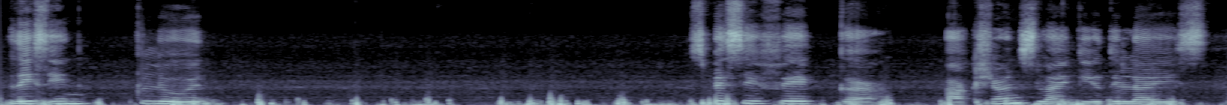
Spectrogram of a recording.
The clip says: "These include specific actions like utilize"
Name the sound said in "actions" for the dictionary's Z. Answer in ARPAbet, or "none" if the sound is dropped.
S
